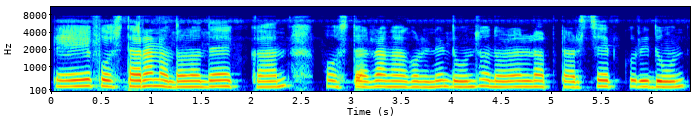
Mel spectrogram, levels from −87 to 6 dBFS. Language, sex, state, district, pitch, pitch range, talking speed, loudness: Chakma, female, Tripura, Dhalai, 225 Hz, 220-235 Hz, 130 wpm, -17 LUFS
